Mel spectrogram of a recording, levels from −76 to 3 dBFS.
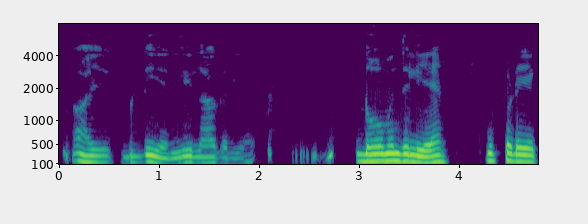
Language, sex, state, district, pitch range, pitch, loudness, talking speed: Rajasthani, male, Rajasthan, Nagaur, 125-155 Hz, 140 Hz, -15 LUFS, 165 wpm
